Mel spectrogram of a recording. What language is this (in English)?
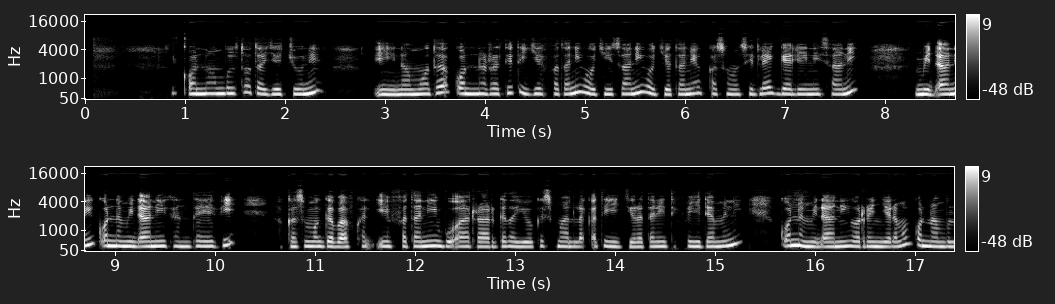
Oromo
